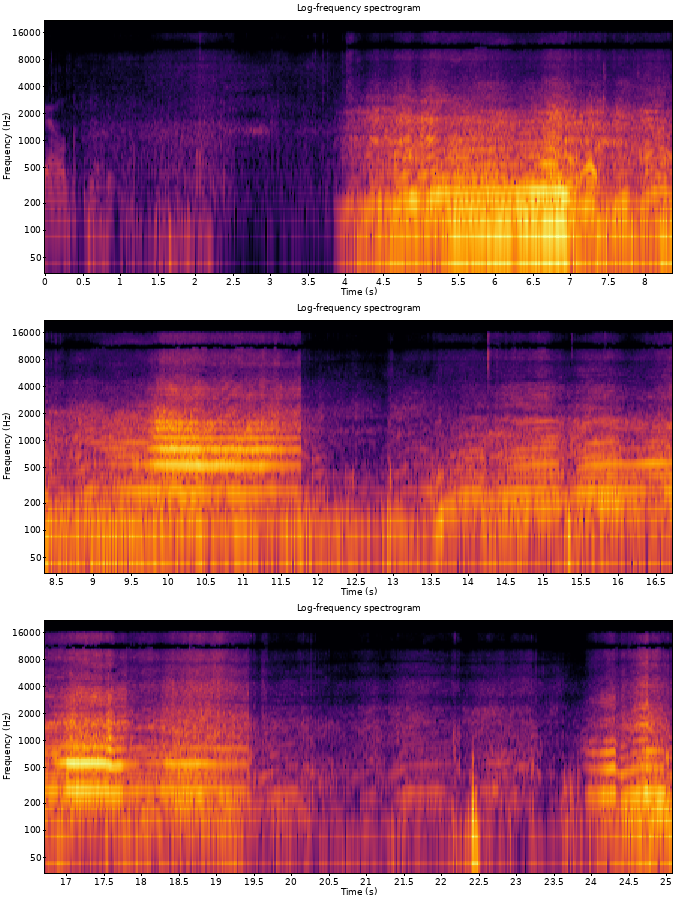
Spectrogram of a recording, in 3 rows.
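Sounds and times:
snowmobile engine revving: 3.9s - 25.0s.

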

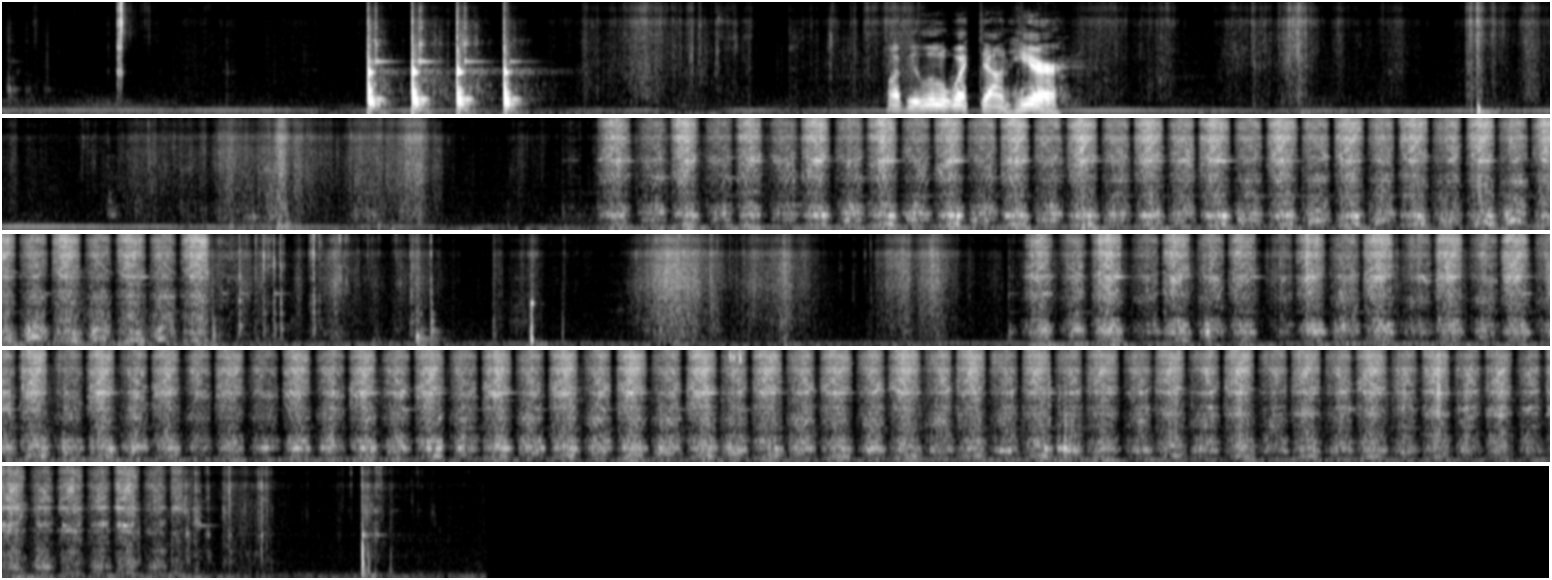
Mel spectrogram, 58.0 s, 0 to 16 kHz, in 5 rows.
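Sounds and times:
hand saw cutting branch: 2.8s - 4.0s, 15.8s - 26.5s, 30.8s - 48.4s.

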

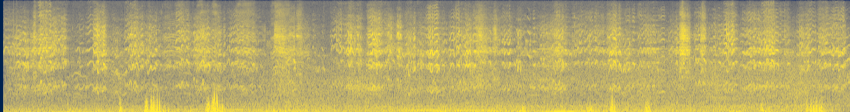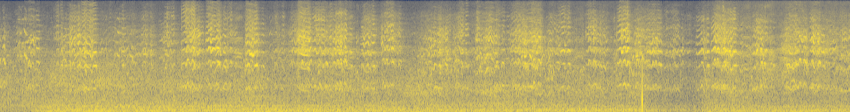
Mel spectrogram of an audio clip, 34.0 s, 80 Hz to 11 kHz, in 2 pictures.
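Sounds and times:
flock of birds screeching: 0.1s - 34.0s.

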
